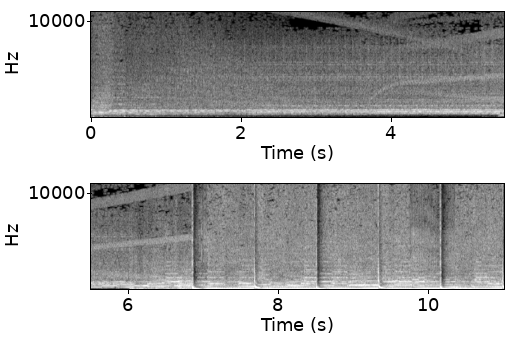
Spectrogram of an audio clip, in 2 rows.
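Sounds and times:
rising synth sweep: 3.7 - 10.2
sustained synth chords: 4.4 - 11.0.

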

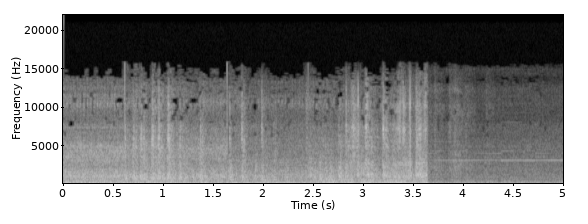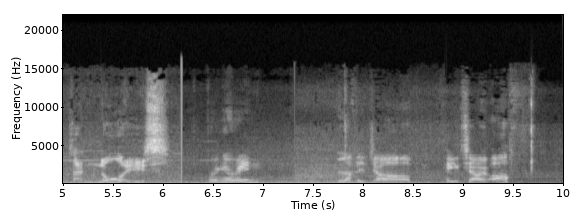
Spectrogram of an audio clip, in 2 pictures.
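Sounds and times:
diesel lorry engine running: 0.0 - 10.0.

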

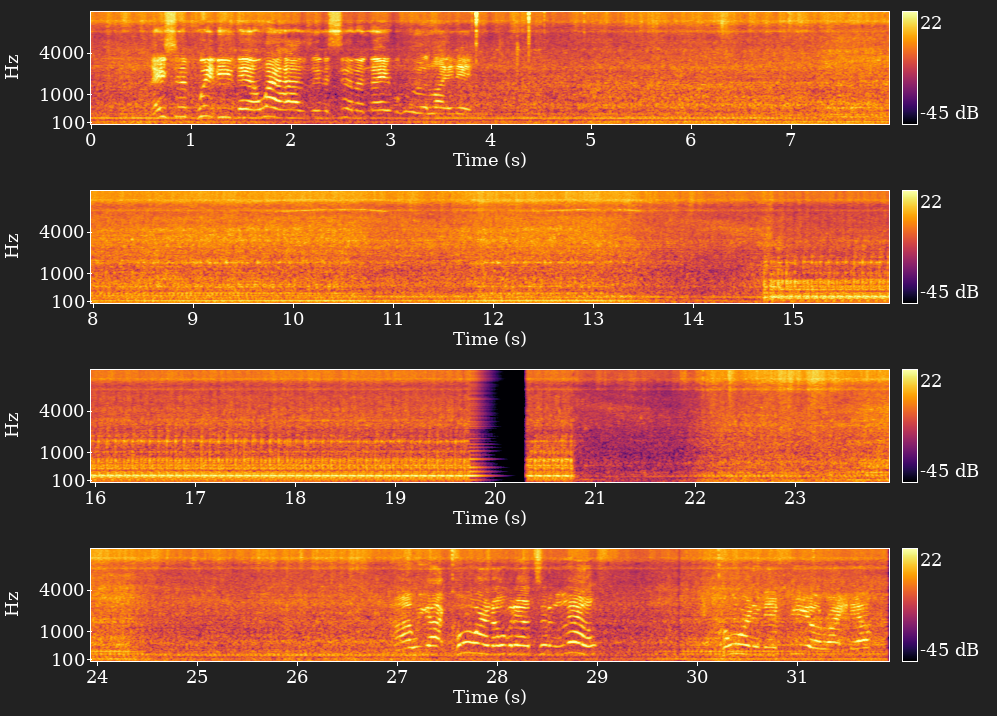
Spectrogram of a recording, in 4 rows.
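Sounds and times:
truck engine running: 0.0 - 31.9.

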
